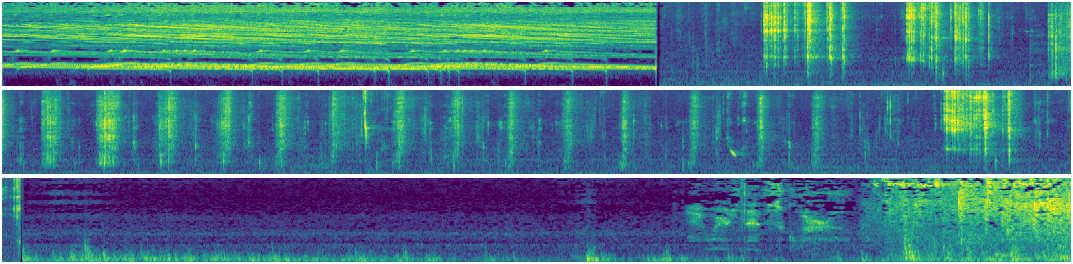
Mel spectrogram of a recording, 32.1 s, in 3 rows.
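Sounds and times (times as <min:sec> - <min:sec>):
low hum: 0:00.0 - 0:10.2, 0:18.6 - 0:28.8
crunchy chewing: 0:07.0 - 0:21.6.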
